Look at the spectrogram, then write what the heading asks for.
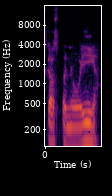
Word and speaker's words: Gaspar Noé: Texas says no E. That's how it's pronounced. Okay. It's Gaspar Noé.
